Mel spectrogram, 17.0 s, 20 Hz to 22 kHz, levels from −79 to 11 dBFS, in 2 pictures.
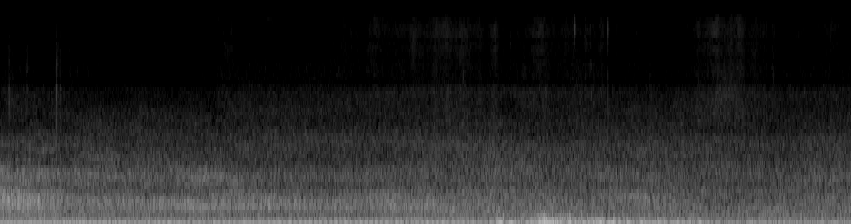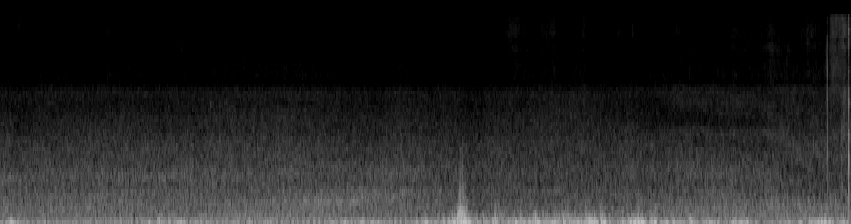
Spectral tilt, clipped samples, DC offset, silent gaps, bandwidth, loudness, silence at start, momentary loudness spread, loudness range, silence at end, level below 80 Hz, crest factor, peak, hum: -8 dB/octave; under 0.1%; under 0.1%; none; 15 kHz; -30 LUFS; 0 s; 11 LU; 8 LU; 0 s; -26 dBFS; 20 dB; -6 dBFS; none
